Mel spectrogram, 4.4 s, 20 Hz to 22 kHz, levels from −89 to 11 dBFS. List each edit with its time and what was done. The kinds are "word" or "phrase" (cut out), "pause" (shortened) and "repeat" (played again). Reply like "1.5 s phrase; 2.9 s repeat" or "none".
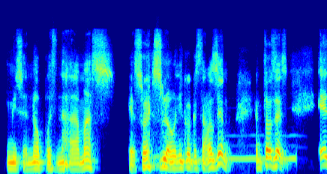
none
